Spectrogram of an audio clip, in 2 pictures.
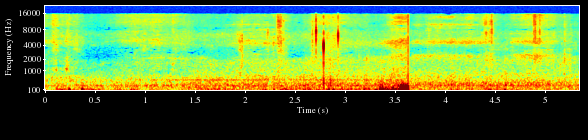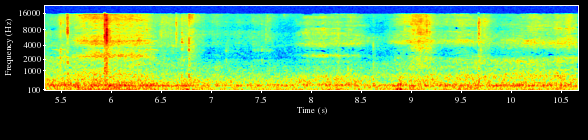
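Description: Rubbing and rustling handling noise on a hand-held camera's microphone, with a short, loud low thump about three and a half seconds in and a few faint clicks.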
